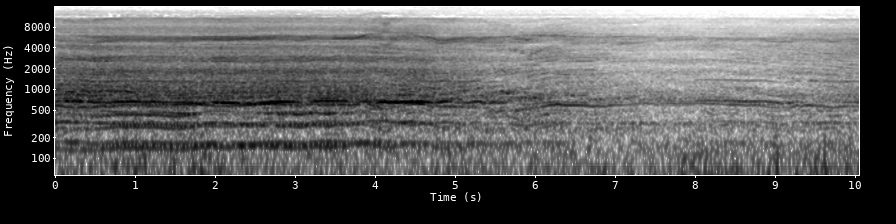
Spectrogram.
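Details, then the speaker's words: Drocon UDI A818A Plus-W drone at about 14–16% battery after low battery warning, full forward pitch: high buzzy motor whine sags in pitch and loudness; motors straining at low battery. "so 14% it starts it starts making the sound and there it goes that's it as soon as you hear that thing buzz"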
